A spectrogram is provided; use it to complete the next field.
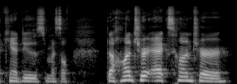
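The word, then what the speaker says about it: Hunter × Hunter: the hunter x hunter always pronounced the x uh the hunter x hunter and yu hakusho co-lab i'm not gonna let them turn me into one of them said i'm going to always pronounce the x i don't give a what they say where they say it's just better to say hunter hunter you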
